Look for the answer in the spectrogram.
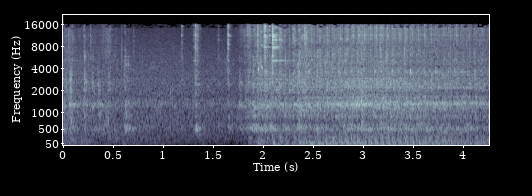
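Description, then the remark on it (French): A boat engine in Vietnam chugs steadily as the boat heads back out toward daylight from a natural wonder, its low throbbing rumble rising and growing louder about halfway through, then holding at a constant mechanical drone with no voices. “on va quand même repartir pour retrouver la lumière avec notre bateau là.”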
